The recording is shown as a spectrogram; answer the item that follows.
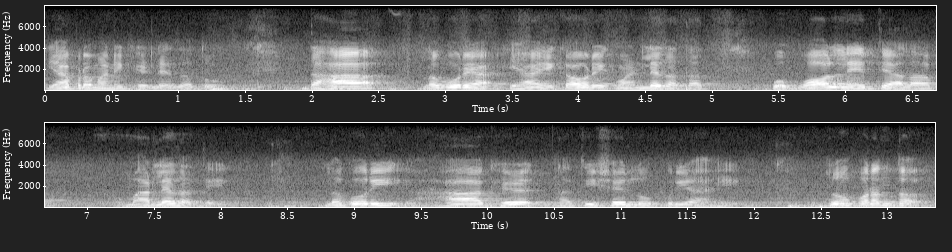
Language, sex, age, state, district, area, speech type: Marathi, male, 45-60, Maharashtra, Buldhana, rural, spontaneous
